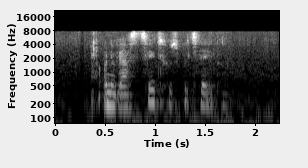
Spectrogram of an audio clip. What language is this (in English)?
Danish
